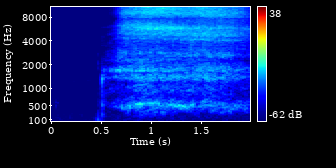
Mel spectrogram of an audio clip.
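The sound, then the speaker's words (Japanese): A young man takes one deep breath: a small catch, then a long, airy rush of breath lasting over a second. It is faint and heard alone. “智弘は深く深呼吸をした。”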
